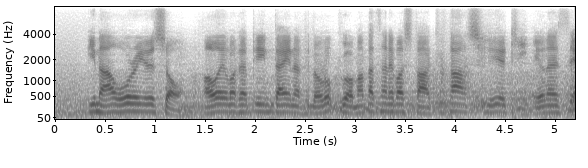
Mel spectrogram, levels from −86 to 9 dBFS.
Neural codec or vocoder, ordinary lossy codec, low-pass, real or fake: codec, 16 kHz, 0.5 kbps, FunCodec, trained on Chinese and English, 25 frames a second; none; none; fake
